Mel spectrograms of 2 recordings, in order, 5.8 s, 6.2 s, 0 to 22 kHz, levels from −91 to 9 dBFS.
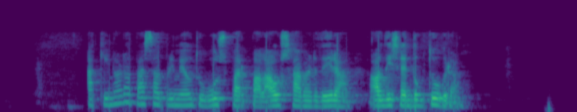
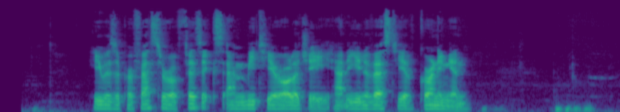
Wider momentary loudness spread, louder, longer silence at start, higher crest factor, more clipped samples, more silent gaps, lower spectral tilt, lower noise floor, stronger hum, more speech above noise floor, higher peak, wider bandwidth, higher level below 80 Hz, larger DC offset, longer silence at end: second, 11 LU vs 16 LU; second, -34 LUFS vs -27 LUFS; about the same, 0.9 s vs 0.95 s; about the same, 24 dB vs 22 dB; neither; neither; about the same, -3.5 dB/octave vs -4.5 dB/octave; first, -82 dBFS vs -68 dBFS; neither; first, 48 dB vs 41 dB; second, -12 dBFS vs -6 dBFS; second, 8 kHz vs 16 kHz; second, -68 dBFS vs -54 dBFS; neither; first, 1.1 s vs 0.25 s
